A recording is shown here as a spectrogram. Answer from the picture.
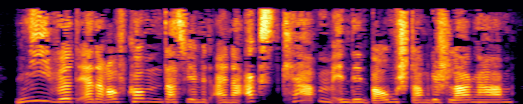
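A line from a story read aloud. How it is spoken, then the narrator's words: Sister calling out. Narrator (German): rief die Schwester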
